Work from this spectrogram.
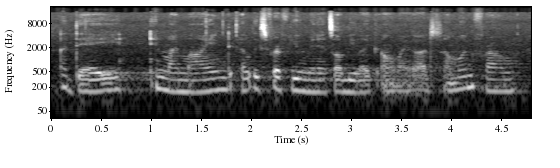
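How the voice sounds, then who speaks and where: Audible room echo fills the space. A woman speaks at a moderate pace. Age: 20s. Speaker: YouTuber. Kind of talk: casual chat. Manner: hesitant, pauses and stutters; unscripted, filler-heavy.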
